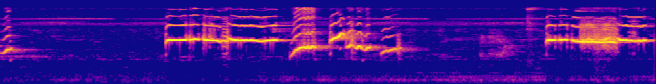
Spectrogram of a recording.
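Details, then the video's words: Chatty Oriental magpie-robin song with imitated sparrow phrases, loud and clear: long sustained high whistles broken by quick sliding, warbled notes, then another drawn-out whistle. "KACER GACOR ISIAN GEREJA"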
